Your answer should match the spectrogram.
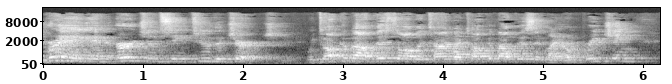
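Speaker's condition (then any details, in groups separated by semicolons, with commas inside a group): No condition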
